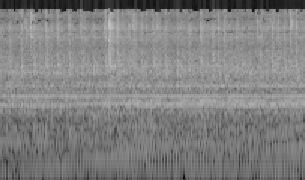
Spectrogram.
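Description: Six-wheel automatic bottle capping machine and its conveyor running: a steady motor hum with a few constant tones, and one faint click about a second and a half in.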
